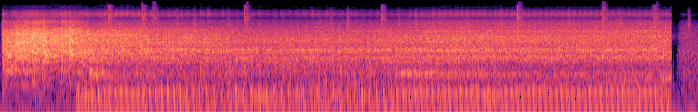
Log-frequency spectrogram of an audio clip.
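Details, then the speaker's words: Suzuki Eiger QuadRunner four-wheeler with high and low ranges, started in neutral, cold start after sitting about a month; single cylinder catches and settles into a steady, slightly uneven thump with no knocks or rattles; normal cold start. "They are not around today, so I am going to start it. A cold start. It hasn't been started in maybe a month, and take it for a nice ride."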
